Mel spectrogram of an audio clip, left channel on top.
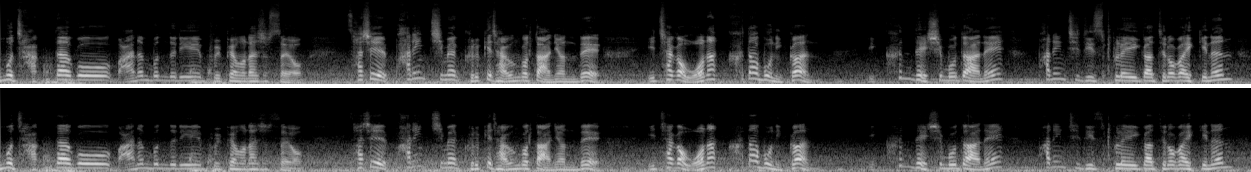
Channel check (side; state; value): both; normal; correlation 0.26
